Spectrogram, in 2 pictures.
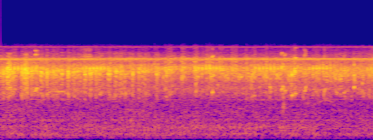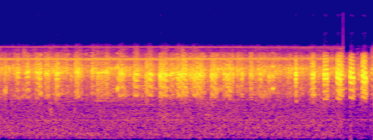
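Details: Frogs calling in paddy fields: a continuous rasping chorus of fast, overlapping pulses that swells in the final seconds into loud, clearly separated rattling bursts.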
